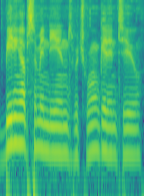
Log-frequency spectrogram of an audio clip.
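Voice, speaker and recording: A man co-hosting a podcast in casual chat, with a joking, deadpan teasing manner. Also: mid-range voice, quick pace, crowd noise. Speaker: podcast co-host. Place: indoor room shared with co-host.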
